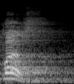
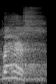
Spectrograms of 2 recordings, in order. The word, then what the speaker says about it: Perth: I am going to Perth. Bukan pest, kalau pest penyakit.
